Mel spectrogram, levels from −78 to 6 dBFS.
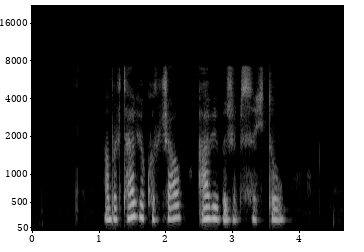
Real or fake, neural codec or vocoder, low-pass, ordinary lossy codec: fake; codec, 16 kHz in and 24 kHz out, 1 kbps, XY-Tokenizer; 7.2 kHz; AAC, 48 kbps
